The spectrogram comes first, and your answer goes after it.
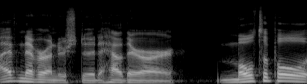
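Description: A man with a normal speaking voice, lively intonation and a moderate pace, on a very clean recording with a silent background. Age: 20s. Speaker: stand-up comedian. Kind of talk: casual comedy chat.

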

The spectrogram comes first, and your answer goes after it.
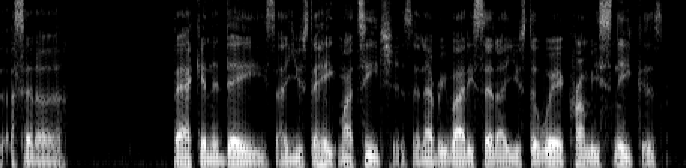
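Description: Dry and close with no echo, a man with an American accent has an unremarkable speaking voice, fairly low in pitch and at a fairly quick pace. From Philadelphia. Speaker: rapper.

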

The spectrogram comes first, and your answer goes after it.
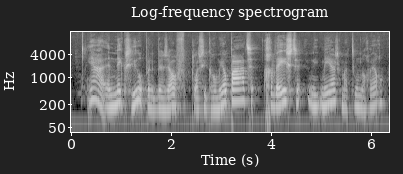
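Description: Over noticeable background noise, a woman with a medium-pitched voice and lively intonation talks at a very slow pace with hardly any pauses. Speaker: author. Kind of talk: casual chat. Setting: studio.

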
